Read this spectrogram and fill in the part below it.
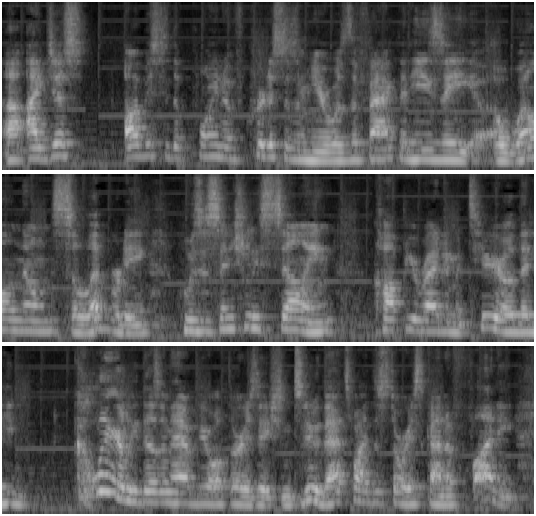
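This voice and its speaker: Music plays behind a man with a fairly high voice. He talks very fast, with ordinary pitch variation. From Brazil. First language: Portuguese. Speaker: YouTuber, tech and retro gaming commentator. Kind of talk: casual vlog commentary.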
